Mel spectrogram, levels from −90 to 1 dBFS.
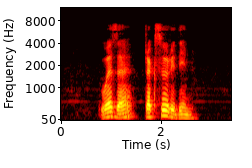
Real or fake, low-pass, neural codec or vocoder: real; 7.2 kHz; none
